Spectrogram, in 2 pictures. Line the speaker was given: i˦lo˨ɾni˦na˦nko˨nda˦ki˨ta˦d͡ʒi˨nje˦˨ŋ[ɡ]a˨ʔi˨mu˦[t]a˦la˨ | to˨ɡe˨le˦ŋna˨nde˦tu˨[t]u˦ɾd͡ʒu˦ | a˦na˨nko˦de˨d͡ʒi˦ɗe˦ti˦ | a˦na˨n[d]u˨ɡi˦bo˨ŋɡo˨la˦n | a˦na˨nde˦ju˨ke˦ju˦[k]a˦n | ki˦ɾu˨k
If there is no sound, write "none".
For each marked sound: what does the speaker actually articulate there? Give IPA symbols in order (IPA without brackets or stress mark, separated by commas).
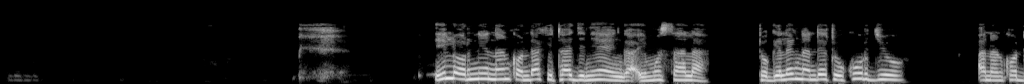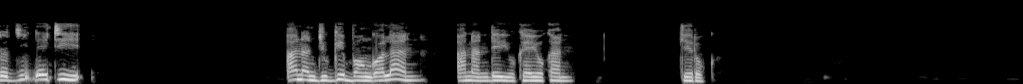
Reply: ɡ, s, k, d͡ʒ, k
